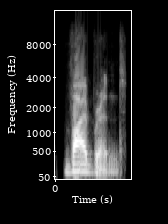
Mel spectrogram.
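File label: "vibrant", American English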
